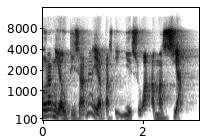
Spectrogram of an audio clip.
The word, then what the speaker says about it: Yesua: Kalau orang Yahudi sana ya pasti Yesua Amasyah. Yesua, bukan Yosua, beda ya.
